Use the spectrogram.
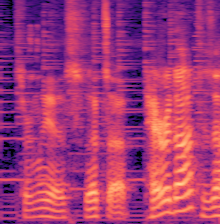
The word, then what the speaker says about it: peridot: Peridot.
